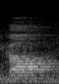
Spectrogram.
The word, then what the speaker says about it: Michal: For Mike, we'll call her Michael, because the correct pronunciation is just difficult for me. Michal, but we're going to say Michael.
